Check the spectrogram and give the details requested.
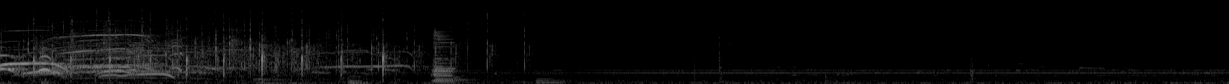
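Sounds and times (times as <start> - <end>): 
scattered sharp claps: 0.0 - 5.4
crowd applauding and cheering to welcome a performer at a disc golf festival closing ceremony: 0.0 - 5.5.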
